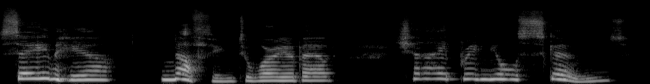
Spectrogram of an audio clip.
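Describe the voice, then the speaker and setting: A put-on character voice at a fairly high pitch moves along at a very slow pace. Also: very clean recording, silent background. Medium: read story. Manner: friendly, unfazed.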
